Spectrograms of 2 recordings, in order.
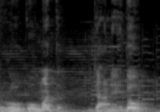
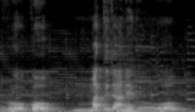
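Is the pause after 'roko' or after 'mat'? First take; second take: after mat; after roko. First: The pause comes after 'mat'. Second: The pause comes after 'roko'.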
